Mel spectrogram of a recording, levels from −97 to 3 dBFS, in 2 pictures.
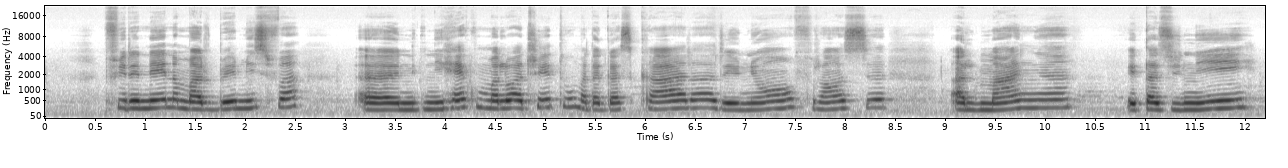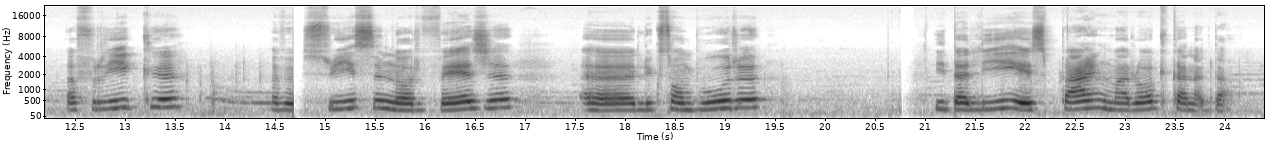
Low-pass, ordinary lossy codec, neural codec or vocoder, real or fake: none; none; none; real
